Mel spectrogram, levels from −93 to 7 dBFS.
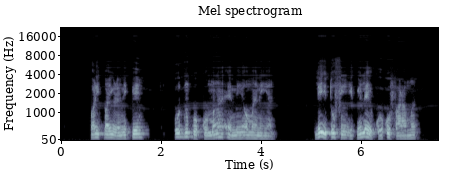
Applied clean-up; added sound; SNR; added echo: neural mask model DeepFilterNet 3.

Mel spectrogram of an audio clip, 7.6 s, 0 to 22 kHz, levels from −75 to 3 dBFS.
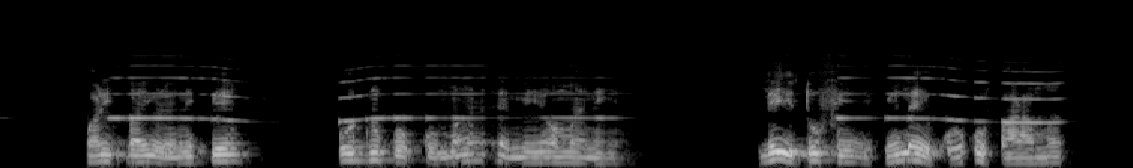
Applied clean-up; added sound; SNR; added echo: neural mask model RNNoise.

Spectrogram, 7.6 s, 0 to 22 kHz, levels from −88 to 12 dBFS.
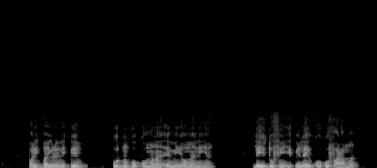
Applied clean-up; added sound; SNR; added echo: neural mask model Resemble Enhance denoiser.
